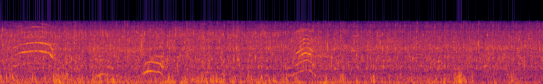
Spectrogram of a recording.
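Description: Shallow water pouring over a small concrete step, a steady splashing rush.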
